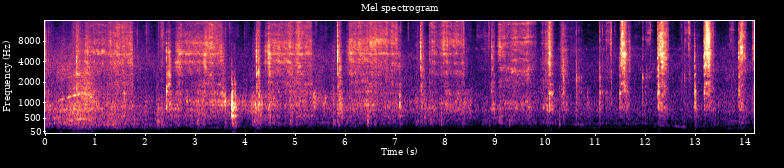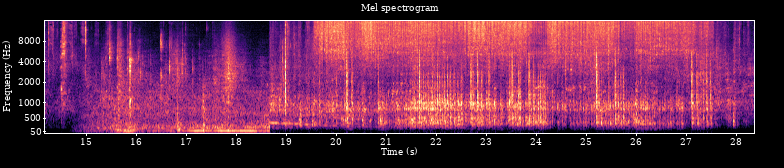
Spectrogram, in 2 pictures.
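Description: Metal scraper blade dragged across a mahogany top, scraping off filler paste in repeated uneven strokes with sharp clicks. This gives way to a steadier rubbing hiss over the last several seconds.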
